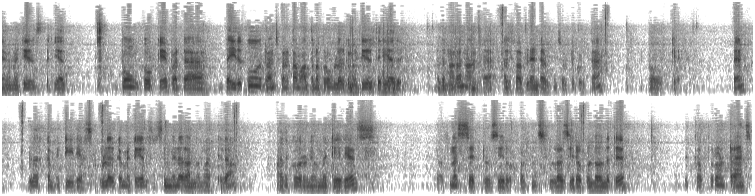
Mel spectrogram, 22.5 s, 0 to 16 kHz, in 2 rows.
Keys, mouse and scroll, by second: 2.4 middle click, 6.9-7.8 scroll down 1, 7.8 click, 10.2 middle click, 10.9 scroll down 2, 11.5 click, 12.7 click, 17.2-17.7 scroll down 2, 17.8-18.2 scroll up 1, 18.2-19.0 scroll down 2, 18.6-19.0 scroll up 1, 19.9 click, 19.9-20.5 scroll down 1, 21.7-22.3 scroll down 6, 22.3-22.5 scroll up 1.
